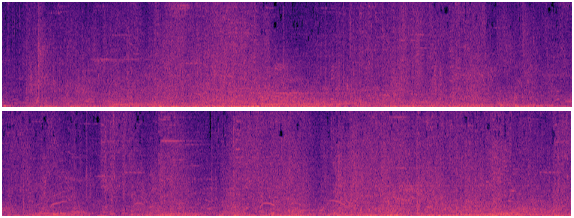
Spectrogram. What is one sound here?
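Fantasy battle effects burst and clash, with spells whooshing and hits thudding.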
